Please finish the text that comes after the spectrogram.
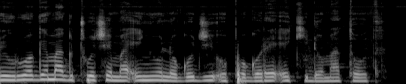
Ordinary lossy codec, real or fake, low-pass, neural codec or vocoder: none; real; none; none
